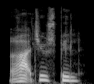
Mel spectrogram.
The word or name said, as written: radiospil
